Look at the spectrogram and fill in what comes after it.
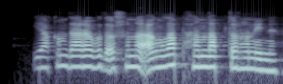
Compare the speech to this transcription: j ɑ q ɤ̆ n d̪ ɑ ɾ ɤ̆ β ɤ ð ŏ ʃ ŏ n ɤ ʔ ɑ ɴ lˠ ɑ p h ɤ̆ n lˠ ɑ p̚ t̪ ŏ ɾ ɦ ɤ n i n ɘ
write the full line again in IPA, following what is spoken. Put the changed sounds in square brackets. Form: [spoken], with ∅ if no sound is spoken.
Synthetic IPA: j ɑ q ɤ̆ n d̪ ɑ ɾ ɤ̆ β ɤ ð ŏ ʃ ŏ n ɤ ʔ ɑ ɴ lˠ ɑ p h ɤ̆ n lˠ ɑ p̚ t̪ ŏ ɾ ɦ ɤ n i n ɘ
